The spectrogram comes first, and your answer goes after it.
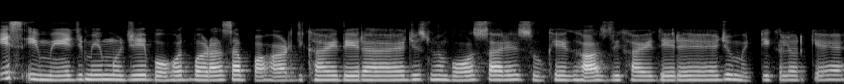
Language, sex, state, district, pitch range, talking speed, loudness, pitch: Hindi, female, Bihar, Katihar, 200-215 Hz, 185 wpm, -17 LUFS, 205 Hz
